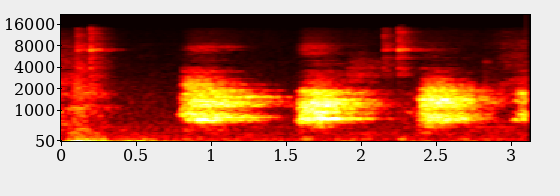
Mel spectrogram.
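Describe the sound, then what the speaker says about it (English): A dog barks in three loud, drawn-out bursts about half a second apart, close by indoors, with a short yelp at the start. "The dog's gonna bark, but whatever."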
